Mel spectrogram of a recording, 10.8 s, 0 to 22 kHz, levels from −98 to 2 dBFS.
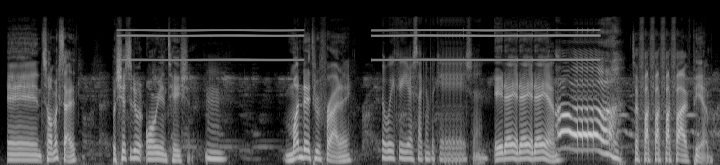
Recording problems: echo of what is said; faint; throughout; 520 ms later, 25 dB below the speech
high-pitched whine; loud; from 2 to 4.5 s and from 5.5 to 9 s; 9 kHz, 7 dB below the speech
audio stuttering; 4 times, first at 6.5 s

